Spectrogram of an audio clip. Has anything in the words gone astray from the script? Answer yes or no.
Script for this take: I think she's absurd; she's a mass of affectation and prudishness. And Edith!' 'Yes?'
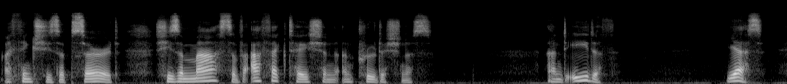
no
